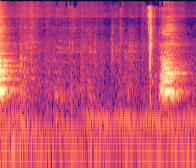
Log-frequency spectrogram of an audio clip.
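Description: Dogs bark near a garden, a single bark at the start and another sharp, louder bark near the end, with quiet between.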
